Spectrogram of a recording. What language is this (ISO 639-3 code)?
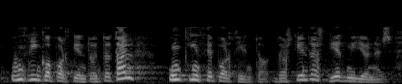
spa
